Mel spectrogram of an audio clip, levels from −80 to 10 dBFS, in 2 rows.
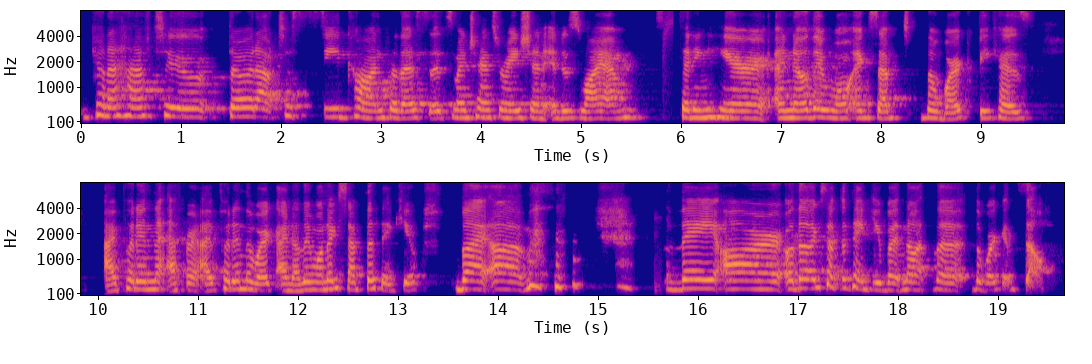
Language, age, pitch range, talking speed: English, 20-39, 185-225 Hz, 185 wpm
